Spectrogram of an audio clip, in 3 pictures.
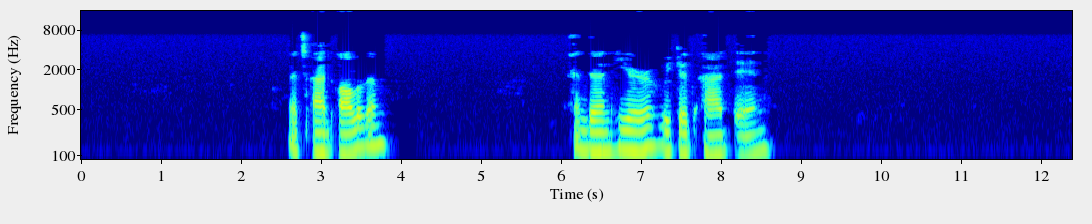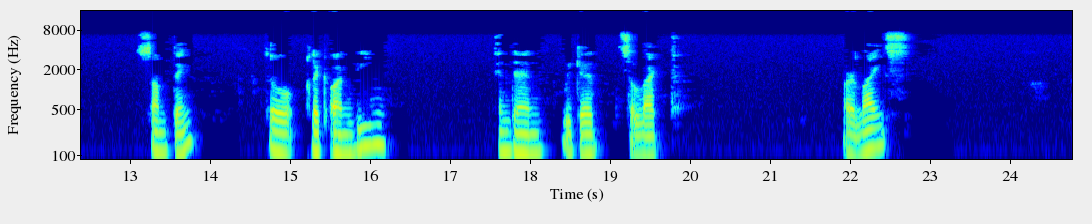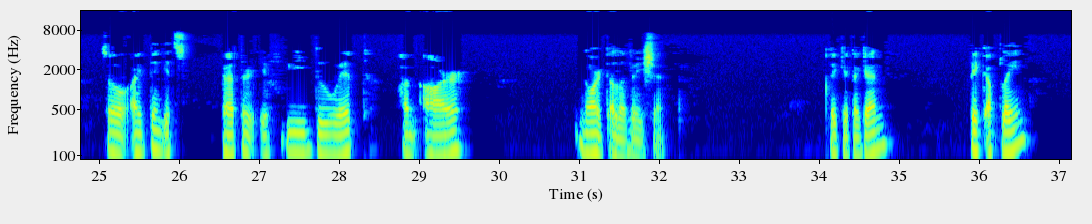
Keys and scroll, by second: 14.2 F1, 24.8 Escape.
